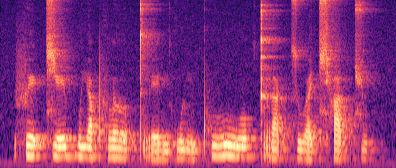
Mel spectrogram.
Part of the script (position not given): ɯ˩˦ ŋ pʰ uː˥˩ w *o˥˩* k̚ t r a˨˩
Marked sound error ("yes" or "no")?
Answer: yes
